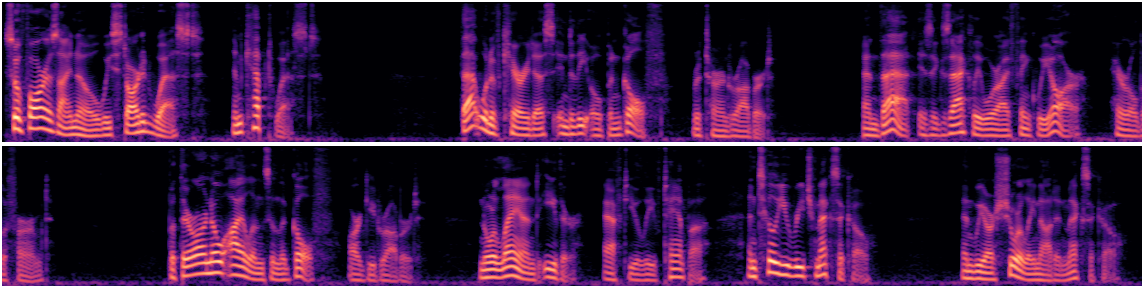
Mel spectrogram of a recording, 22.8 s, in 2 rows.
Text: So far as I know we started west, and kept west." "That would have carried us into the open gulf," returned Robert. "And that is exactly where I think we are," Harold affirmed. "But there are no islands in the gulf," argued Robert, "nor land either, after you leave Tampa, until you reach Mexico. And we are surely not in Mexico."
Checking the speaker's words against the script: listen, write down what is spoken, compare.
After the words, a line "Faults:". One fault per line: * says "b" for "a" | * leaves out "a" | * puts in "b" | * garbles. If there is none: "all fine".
So far as I know we started west, and kept west." "That would have carried us into the open gulf," returned Robert. "And that is exactly where I think we are," Harold affirmed. "But there are no islands in the gulf," argued Robert, "nor land either, after you leave Tampa, until you reach Mexico. And we are surely not in Mexico."
Faults:
all fine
